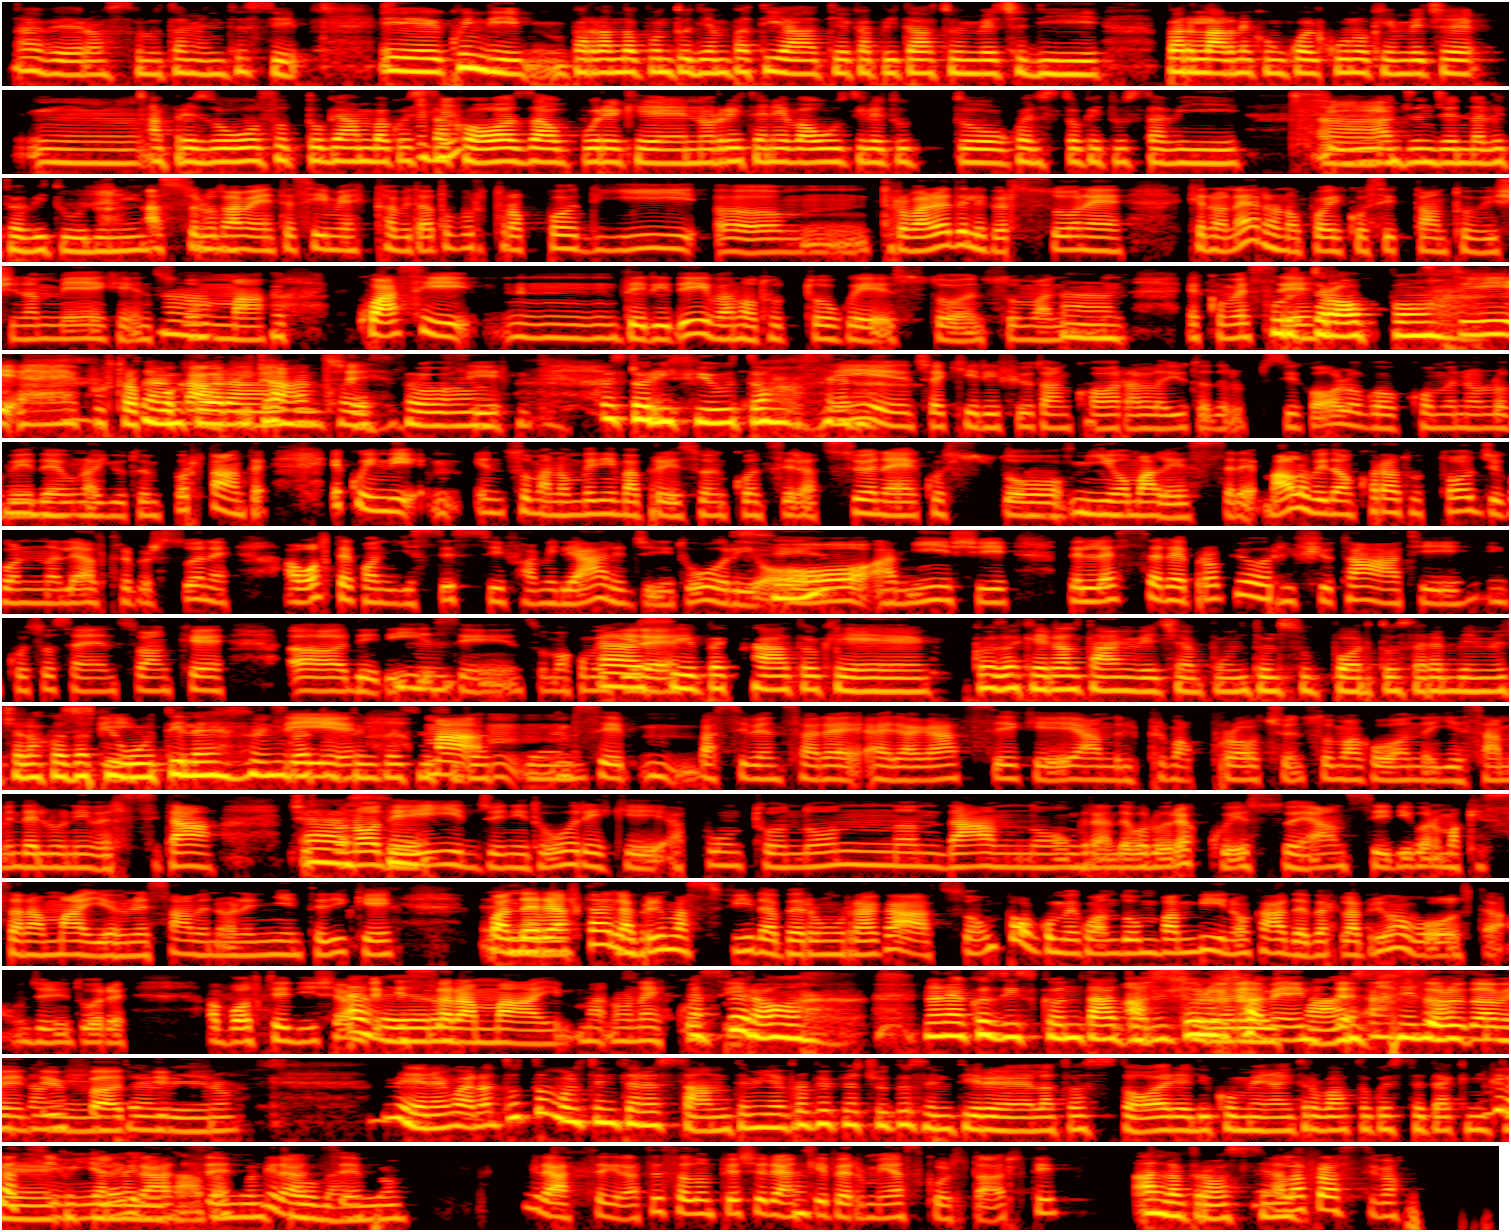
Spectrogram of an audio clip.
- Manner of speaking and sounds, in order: other noise; other background noise; tongue click; tapping; chuckle; "cioè" said as "ceh"; chuckle; laughing while speaking: "soprattutto"; chuckle; laughing while speaking: "Assolutamente, assolutamente infatti"; laughing while speaking: "rialzarsi"; "proprio" said as "propio"
- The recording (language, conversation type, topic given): Italian, podcast, Come affronti lo stress legato agli esami o alle scadenze?
- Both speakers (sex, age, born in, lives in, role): female, 20-24, Italy, Italy, host; female, 25-29, Italy, Italy, guest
